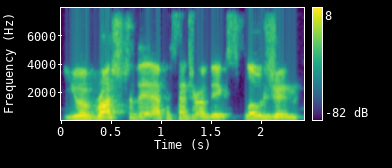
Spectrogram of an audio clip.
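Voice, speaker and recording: A man's voice: high-pitched, fast talker, bright, forceful tone, lo-fi sound. A man narrating as dungeon master in a casual, rambling way, often restarting his phrases. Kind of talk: narrating a tabletop game.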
